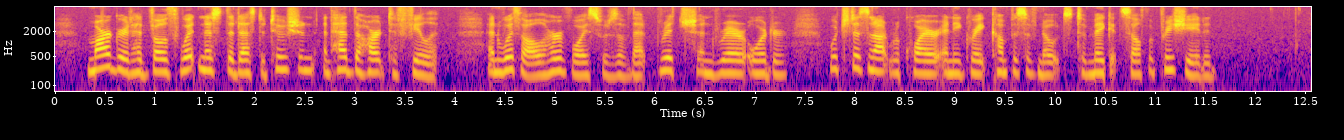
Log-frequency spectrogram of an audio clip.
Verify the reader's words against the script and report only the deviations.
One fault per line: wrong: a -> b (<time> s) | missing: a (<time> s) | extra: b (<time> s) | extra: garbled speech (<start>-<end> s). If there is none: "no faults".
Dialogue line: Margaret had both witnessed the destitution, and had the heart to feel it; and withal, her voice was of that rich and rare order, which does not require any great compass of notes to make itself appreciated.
no faults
